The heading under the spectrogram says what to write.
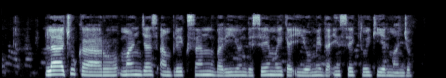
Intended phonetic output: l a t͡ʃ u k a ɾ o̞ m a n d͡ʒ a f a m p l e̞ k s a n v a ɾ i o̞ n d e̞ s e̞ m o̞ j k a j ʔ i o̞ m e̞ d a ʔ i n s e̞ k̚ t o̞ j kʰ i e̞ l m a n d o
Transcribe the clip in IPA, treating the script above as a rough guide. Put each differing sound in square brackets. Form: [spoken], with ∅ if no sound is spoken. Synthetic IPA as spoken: l a t͡ʃ u k a ɾ o̞ m a n d͡ʒ a [s] a m p l e̞ k s a n v a ɾ i o̞ n d e̞ s e̞ m o̞ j k a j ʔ i o̞ m e̞ d a ʔ i n s e̞ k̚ t o̞ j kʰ i e̞ l m a n [d͡ʒ] o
